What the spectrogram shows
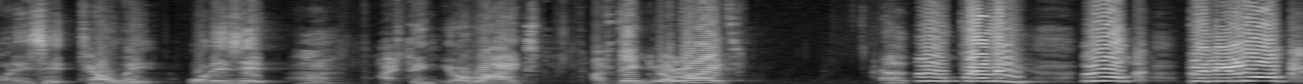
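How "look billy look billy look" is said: frightened, trembling, shaky, very high, scared cry. Narrator reading the narrator-character's cry to billy, scared, shaky voice. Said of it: "I cry in my scared, shaky voice".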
